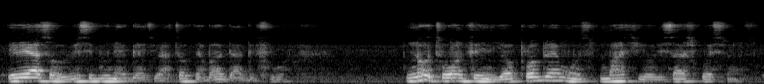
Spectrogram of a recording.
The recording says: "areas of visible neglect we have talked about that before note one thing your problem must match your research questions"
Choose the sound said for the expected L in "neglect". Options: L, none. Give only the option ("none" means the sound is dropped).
none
